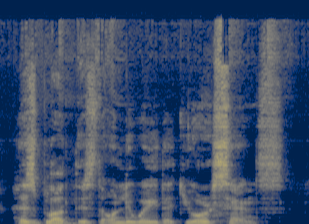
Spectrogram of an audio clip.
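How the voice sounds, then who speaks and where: A man speaks at a very slow pace in a very deep, low pitch. His tone is dark and mellow, with vocal fry. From Israel. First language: Arabic or Hebrew. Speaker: pastor. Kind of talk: sermon-style video talk.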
